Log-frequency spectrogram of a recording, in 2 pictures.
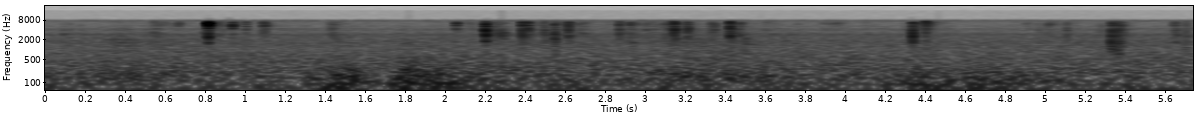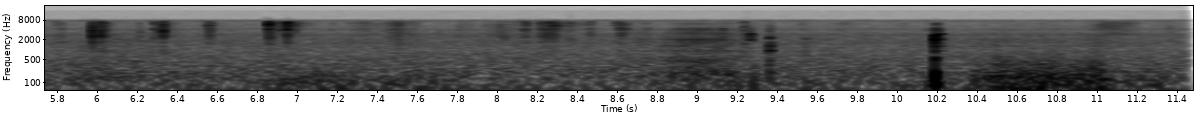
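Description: Faint, irregular clicks and light scrapes of trading cards being handled, with a slightly sharper click near the end.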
